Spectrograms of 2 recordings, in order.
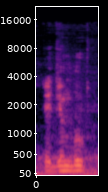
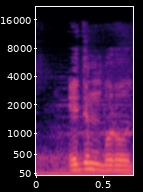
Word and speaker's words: Edinburgh: İskoçya'nın edinburg edinburg edinburg edinburg değil nasıl okunuyor edinboro edinboro diye Değişik bir telaffuzu var oranın ormanlarında içerisinde arabayı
